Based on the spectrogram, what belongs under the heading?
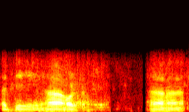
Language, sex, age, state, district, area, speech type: Marathi, male, 60+, Maharashtra, Palghar, rural, conversation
